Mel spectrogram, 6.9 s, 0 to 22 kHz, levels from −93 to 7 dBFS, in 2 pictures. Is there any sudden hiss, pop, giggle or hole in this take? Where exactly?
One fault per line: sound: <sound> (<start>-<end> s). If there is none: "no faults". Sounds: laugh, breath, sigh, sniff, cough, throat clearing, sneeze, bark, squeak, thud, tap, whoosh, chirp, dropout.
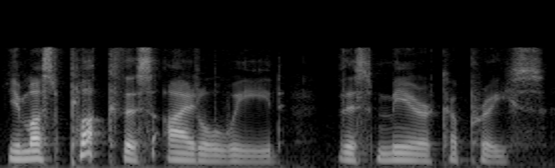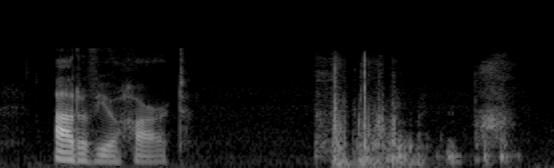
sound: sniff (5.4-6.7 s)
